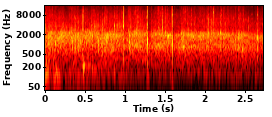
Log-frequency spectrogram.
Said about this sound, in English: Can we clap for the Lord this morning, church? Can we clap for him? Come on.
